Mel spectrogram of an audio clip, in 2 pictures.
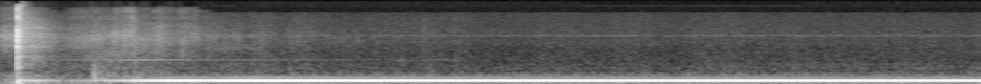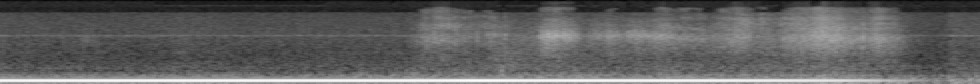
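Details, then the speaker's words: Acted ASMR ear-exam roleplay, next tuning fork of a different frequency used on the other ear, listener eyes closed, saying when the sound stops: steady low pure ringing tone held about eight seconds, then fading. "Next tuning fork. Just tell me when the sound stops. Keep your eyes closed."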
